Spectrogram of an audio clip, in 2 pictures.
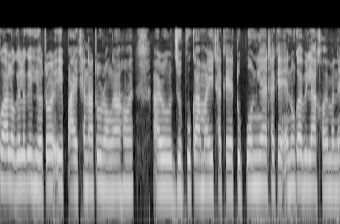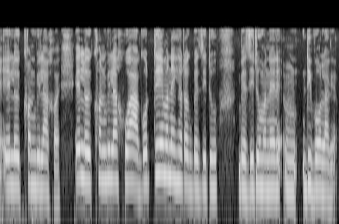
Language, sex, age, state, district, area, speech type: Assamese, female, 60+, Assam, Dibrugarh, rural, spontaneous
